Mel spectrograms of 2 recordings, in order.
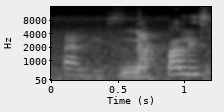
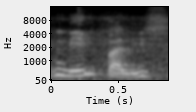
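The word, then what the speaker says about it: nail polish: যে এই কালারের লিপস্টিকটা, নেপালিশ নয়, নেল পালিশ, হ্যাঁ উচ্চারণ হয় না, কিন্তু মানে অনেকগুলো করে নিয়েছে, কিনে নিয়েছে, এই যে এই কালারটা কিনেছে।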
